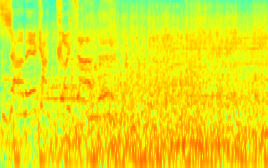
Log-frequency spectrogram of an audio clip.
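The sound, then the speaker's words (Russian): An American Apache helicopter roars steadily and loudly, its deep rotor rumble filling the whole stretch, with a brief voice-like sound over it at the start. “У него и вертолеты есть. Кажется, американский Апач.”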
